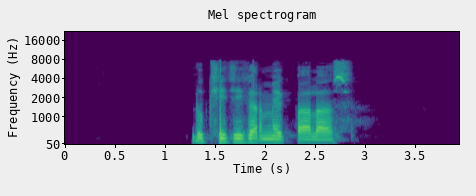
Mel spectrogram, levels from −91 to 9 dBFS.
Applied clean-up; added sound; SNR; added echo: none; none; none; none.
